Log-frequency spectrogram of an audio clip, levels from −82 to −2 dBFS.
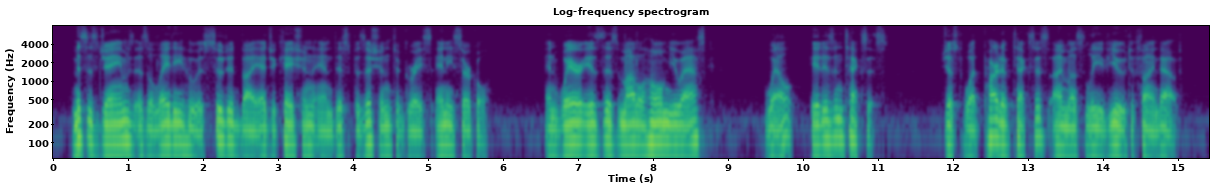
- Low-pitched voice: Yes, low, 100 Hz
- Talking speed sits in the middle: Yes, average, 160 wpm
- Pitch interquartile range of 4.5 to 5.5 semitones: No, average, 3.1 semitones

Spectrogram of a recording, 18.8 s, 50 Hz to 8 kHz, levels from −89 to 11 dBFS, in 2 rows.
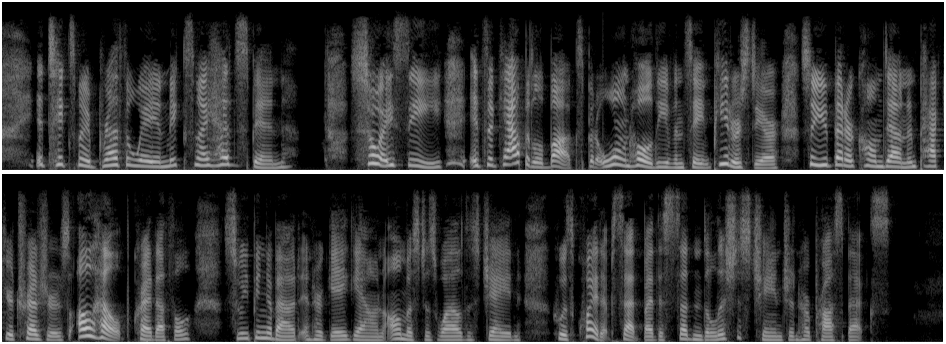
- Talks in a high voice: Yes, high, 215 Hz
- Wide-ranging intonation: Yes, wide, 7.9 semitones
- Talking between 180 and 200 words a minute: Yes, average, 195 wpm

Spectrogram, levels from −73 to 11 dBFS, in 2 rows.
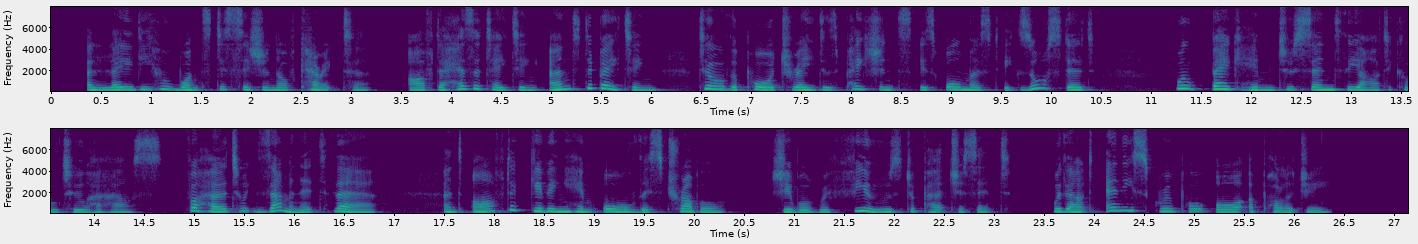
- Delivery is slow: Yes, slow, 115 wpm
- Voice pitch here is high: Yes, high, 215 Hz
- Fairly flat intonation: No, average, 3.1 semitones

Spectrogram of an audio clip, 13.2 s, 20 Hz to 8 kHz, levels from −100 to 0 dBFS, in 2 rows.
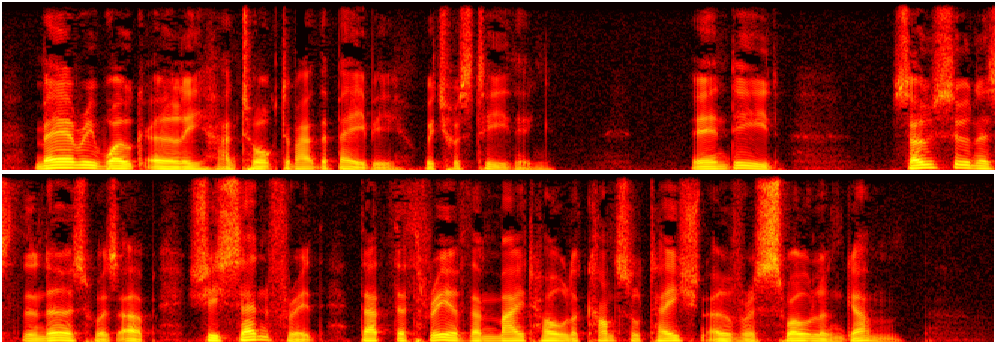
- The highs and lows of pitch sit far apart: No, average, 3.7 semitones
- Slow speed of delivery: No, average, 165 wpm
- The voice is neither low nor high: No, low, 100 Hz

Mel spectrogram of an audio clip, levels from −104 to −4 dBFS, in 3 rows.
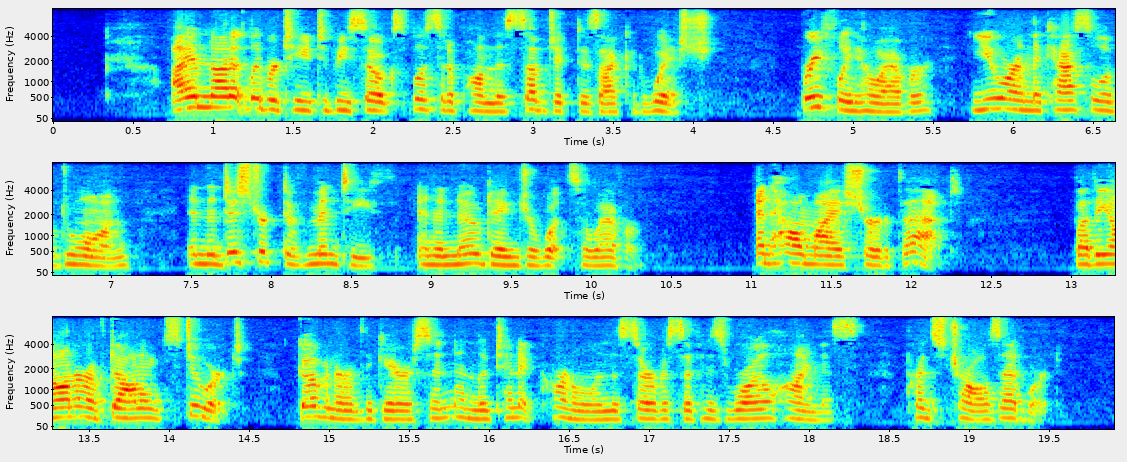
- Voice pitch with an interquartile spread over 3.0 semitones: No, average, 2.7 semitones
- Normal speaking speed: Yes, average, 195 wpm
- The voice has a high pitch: Yes, high, 195 Hz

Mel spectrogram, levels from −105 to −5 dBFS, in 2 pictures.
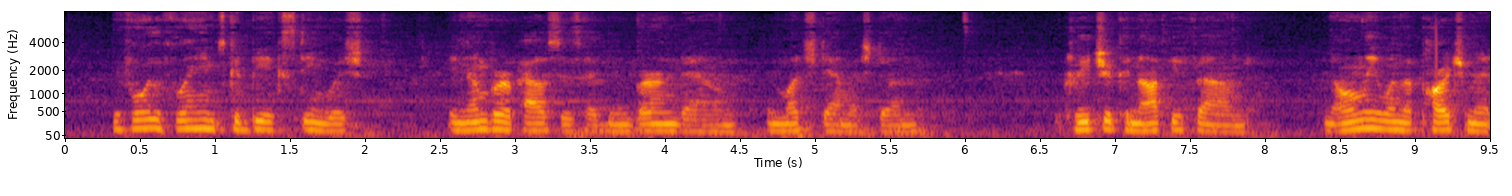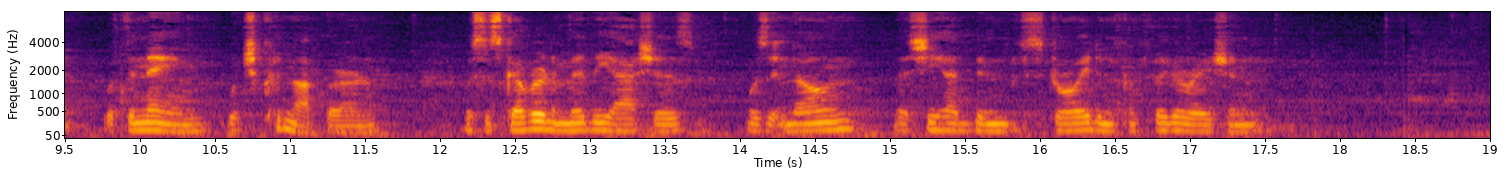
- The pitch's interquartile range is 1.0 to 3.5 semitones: Yes, average, 2.7 semitones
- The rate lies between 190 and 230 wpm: No, average, 165 wpm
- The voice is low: Yes, low, 125 Hz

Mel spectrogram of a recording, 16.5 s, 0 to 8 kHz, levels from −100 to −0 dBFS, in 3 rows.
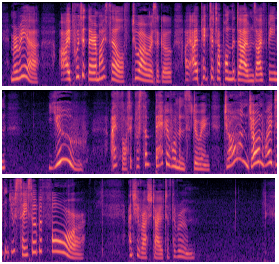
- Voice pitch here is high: Yes, very high, 260 Hz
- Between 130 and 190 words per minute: Yes, average, 155 wpm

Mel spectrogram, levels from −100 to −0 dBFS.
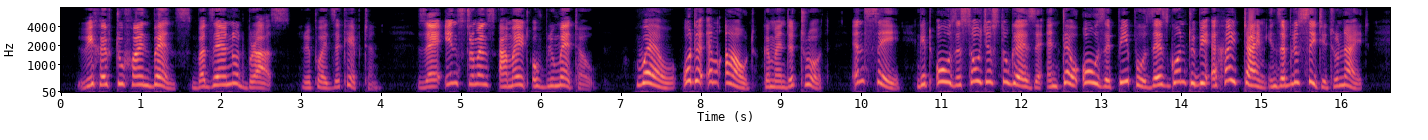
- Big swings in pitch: Yes, wide, 7.8 semitones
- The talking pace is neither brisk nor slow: Yes, average, 185 wpm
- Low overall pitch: No, very high, 280 Hz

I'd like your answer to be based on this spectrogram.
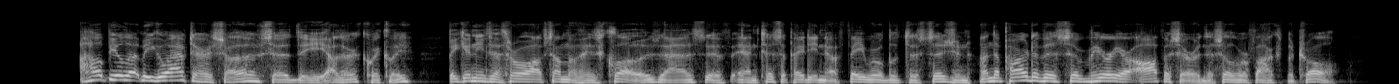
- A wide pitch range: Yes, wide, 5.8 semitones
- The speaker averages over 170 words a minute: No, average, 165 wpm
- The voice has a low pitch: Yes, low, 115 Hz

